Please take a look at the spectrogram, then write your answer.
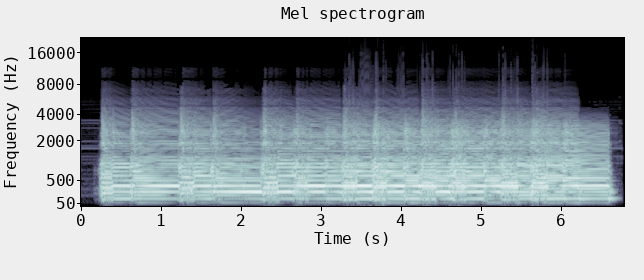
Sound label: disco, edge delay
